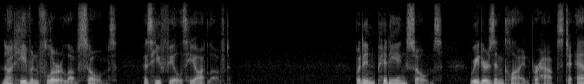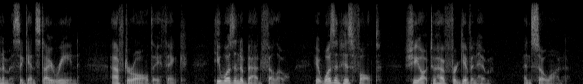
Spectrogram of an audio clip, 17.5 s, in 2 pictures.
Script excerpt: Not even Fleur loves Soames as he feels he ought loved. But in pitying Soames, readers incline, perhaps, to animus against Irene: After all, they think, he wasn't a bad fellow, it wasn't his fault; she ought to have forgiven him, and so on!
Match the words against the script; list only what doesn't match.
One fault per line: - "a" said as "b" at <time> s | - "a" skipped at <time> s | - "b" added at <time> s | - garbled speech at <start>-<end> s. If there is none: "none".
none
